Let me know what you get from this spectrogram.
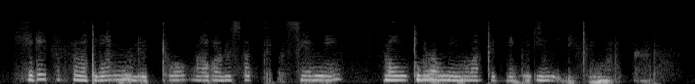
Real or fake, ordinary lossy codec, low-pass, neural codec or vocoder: fake; AAC, 24 kbps; 19.8 kHz; codec, 44.1 kHz, 0.9 kbps, DAC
